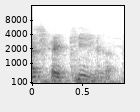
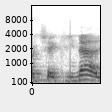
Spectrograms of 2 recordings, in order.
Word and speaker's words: Shekina: La chequina, Jehová. No la Shakira, ¿no? La Shekina. O Shekina, dicen otros. Pronuncian otros.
